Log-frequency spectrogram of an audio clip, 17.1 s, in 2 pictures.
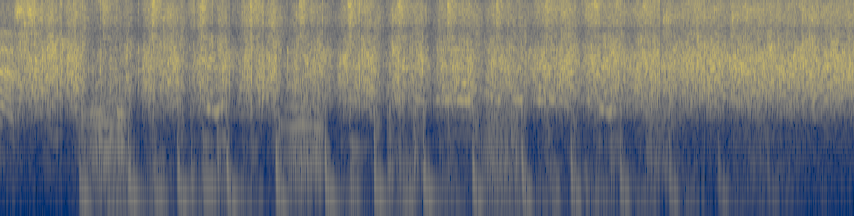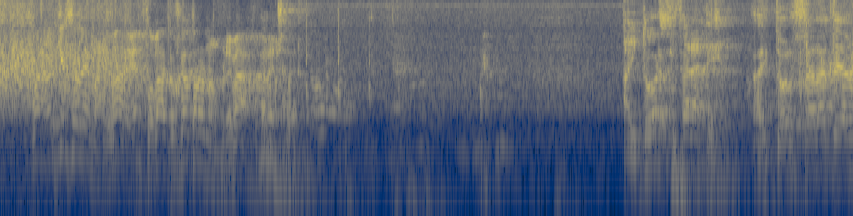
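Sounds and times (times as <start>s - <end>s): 
applause: 0.0s - 10.4s, 16.5s - 17.0s
speech: 10.1s - 11.7s, 14.8s - 17.0s.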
